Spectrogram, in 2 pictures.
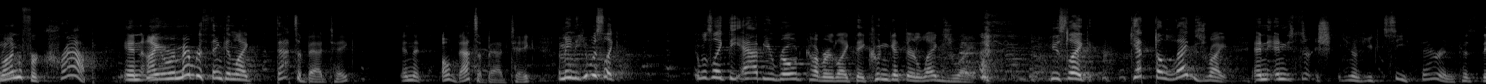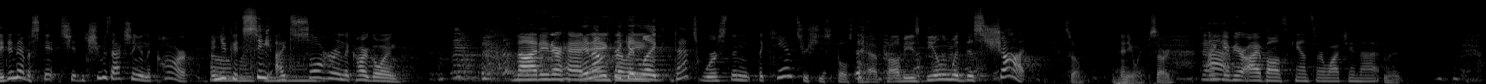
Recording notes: For the Betabrand podcast theater, recorded with a live studio audience at the apparel company's San Francisco headquarters on October 17, 2019.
